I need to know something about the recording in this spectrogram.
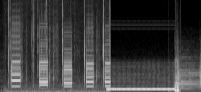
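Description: Five short, evenly spaced touch-tone beeps of a phone being dialed, followed by a steady tone for over a second, then a click as the call connects. Clear, with no voices.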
